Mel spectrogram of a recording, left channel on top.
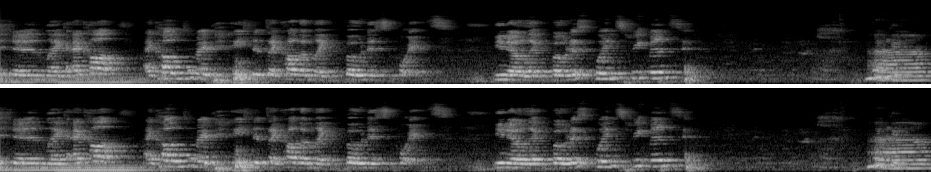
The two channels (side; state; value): both; normal; correlation 0.44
